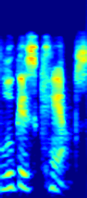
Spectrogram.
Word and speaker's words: Lucas Camps: am very blessed to be joined by it's Lucas camps is that the right pronunciation yes okay good Lucas is from the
